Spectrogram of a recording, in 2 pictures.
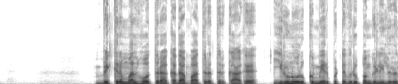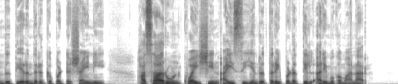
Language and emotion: Tamil, neutral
